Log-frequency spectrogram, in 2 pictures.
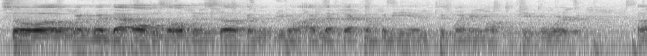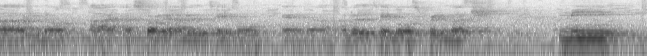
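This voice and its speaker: A man's voice: deep voice, flat delivery, moderate pace. A man in his thirties, a music artist and label owner, answering interview questions in a rambling, casual way with many fillers. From Queens, New York; raised in Los Angeles. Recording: distant mic in echoey reverberant space with crowd.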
